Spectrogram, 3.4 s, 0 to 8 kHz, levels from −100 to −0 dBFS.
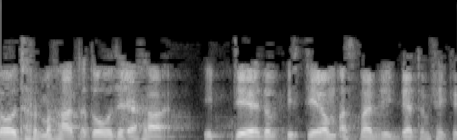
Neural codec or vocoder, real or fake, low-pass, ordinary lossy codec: codec, 16 kHz, 0.8 kbps, ZipCodec; fake; 7.2 kHz; MP3, 24 kbps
